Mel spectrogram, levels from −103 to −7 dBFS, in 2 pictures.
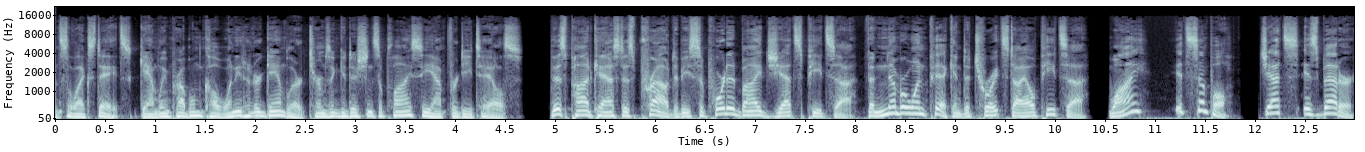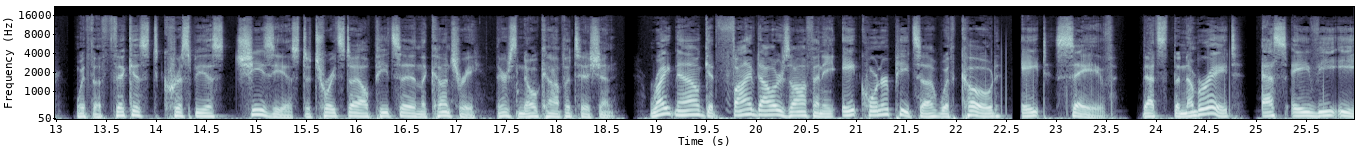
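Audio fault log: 22.14–25.68 s, train of clicks: just after "eight corner pizza with", about fifteen similar pops arrive at roughly four per second, unevenly spaced and peaking about 5 dB above the speech, likely from interference, showing as thin broadband vertical lines on a spectrogram and sharp waveform spikes.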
